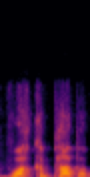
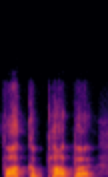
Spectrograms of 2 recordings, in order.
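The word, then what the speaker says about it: whakapapa: maori culture there is a concept called papa spelled with wh it looks like wakka papa but a papa which is their word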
